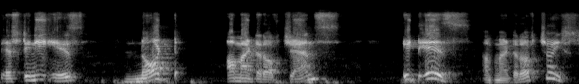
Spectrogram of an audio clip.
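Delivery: not lifted alone, it is punched; stress on not and it is. Shown as a demonstration. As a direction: hit not, then it is. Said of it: "इस बार था not पे और it is पे". (not और it is पर ज़ोर)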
